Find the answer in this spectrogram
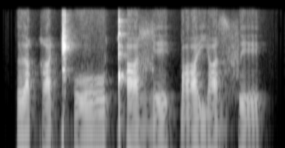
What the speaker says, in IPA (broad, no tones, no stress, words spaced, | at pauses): əːqɛǁʰoːǃʰɑ ɮe k͡pɑjɑz fe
